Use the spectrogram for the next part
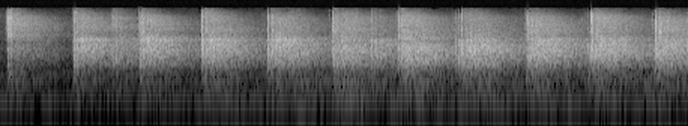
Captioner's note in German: Beifall Freie Demokraten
